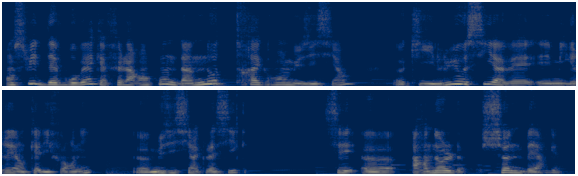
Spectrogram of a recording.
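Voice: medium pitch, lively intonation, measured pace, darkish tone, slightly rough, soft background music. A radio guest explaining jazz rhythms, speaking patiently with many hesitations and counting beats aloud.

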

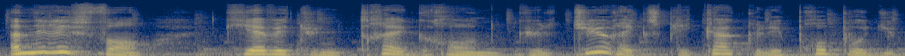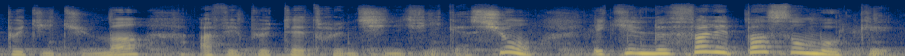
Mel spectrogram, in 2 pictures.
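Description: A woman reading a children's story aloud in an expressive, dramatic way. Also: fairly low pitch, normal speed, faint music behind.

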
